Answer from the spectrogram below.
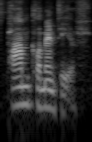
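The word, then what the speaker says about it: Pom Klementieff: her name and I'm like, "Oh, I've been mispronouncing her name. Now I'm gonna say it right. It's Palm Clement."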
